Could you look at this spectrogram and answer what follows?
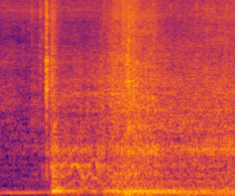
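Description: A car engine cranks and catches, then settles into a close, steady low idle rumble that swells slightly before evening out.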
